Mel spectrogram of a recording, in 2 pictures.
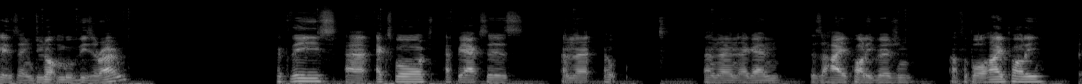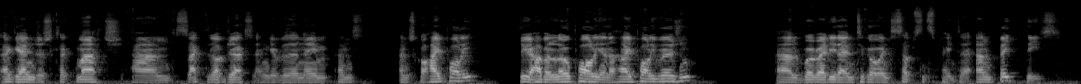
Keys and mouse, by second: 0.3 click, 0.7 click, 1.7 click, 3.2-4.6 drag.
